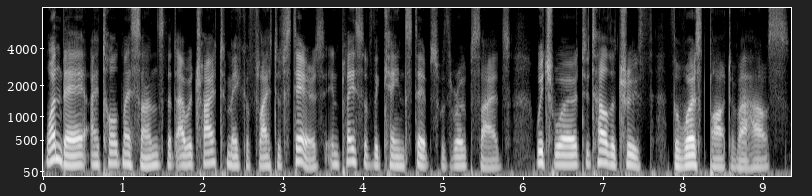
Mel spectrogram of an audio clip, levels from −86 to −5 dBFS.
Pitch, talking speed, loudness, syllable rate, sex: 125 Hz, 235 wpm, -20 LUFS, 4.8 syllables/s, male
